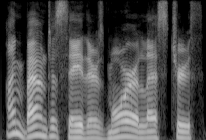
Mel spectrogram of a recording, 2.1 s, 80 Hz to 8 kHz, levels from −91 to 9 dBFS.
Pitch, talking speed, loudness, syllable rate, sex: 145 Hz, 260 wpm, -18 LUFS, 5.2 syllables/s, male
